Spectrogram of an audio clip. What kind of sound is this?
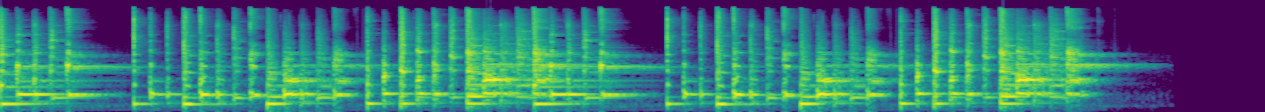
Pringle rhythm - Glass
hitting a Pringles Can + FX
delay, rhythm, resonant, rhythmic, loop, metallic, percussion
